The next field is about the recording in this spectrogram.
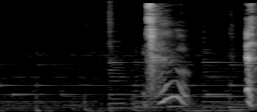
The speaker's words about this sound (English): Hold on, I gotta sneeze.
